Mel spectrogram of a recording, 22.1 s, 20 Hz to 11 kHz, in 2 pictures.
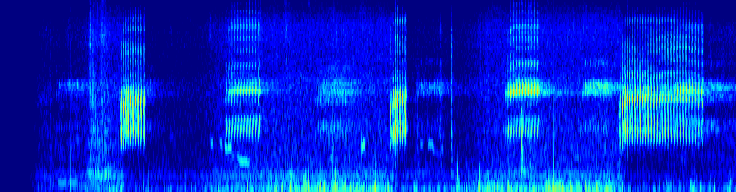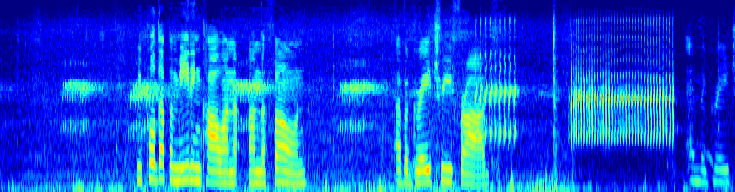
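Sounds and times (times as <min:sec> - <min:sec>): treefrog trills: 0:00.8 - 0:02.5, 0:03.1 - 0:04.1, 0:04.8 - 0:06.8, 0:07.6 - 0:11.1, 0:12.0 - 0:13.6, 0:14.4 - 0:15.4, 0:16.1 - 0:16.8, 0:18.2 - 0:18.9, 0:19.6 - 0:21.4.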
